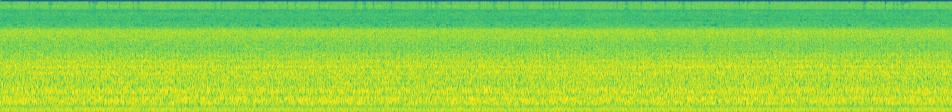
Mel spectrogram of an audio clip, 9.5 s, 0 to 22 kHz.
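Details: Brand-new Lanson style 3 exhaust fan: steady low hum with rough even rumble at constant speed; bad motor bearings.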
